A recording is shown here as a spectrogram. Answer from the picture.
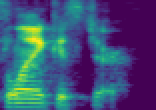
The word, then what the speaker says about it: Lancaster: Is it Lancaster or Lancaster? – It's Lancaster. – Lancaster? – Lancaster. If you want to sound like an out-of-towner, call it Lancaster.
